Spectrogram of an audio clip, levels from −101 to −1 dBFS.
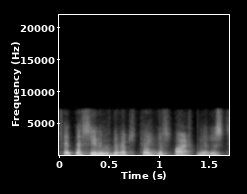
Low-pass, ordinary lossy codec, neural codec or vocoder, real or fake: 7.2 kHz; AAC, 64 kbps; codec, 16 kHz, 0.5 kbps, FreqCodec, smaller model; fake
